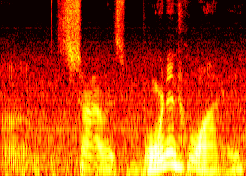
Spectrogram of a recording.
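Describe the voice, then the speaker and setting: A man in his thirties talks in a low, easygoing voice, drifting from thought to thought with plenty of ums and restarts. A steady hum sits clearly under his speech. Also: measured pace. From Alaska. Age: 30s. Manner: rambling, laid-back, many fillers and restarts. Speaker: gaming streamer. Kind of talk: casual live-stream chat while playing.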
